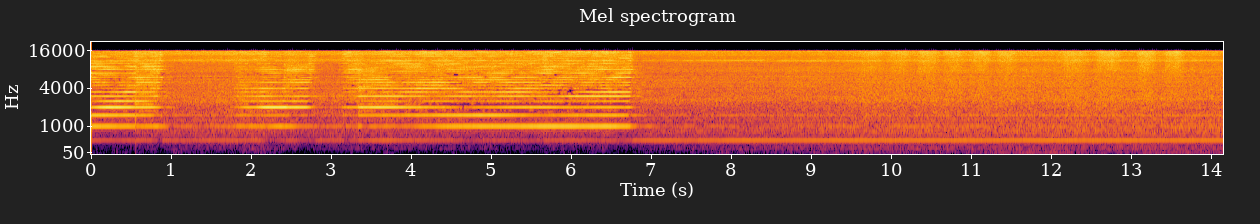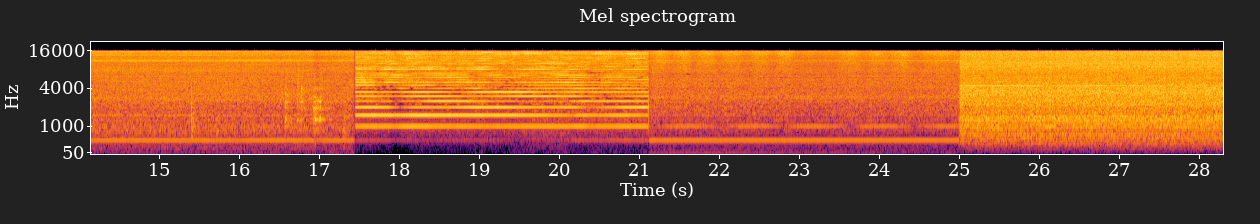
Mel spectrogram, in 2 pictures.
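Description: CNC router spindle whining at a steady high pitch, with a stack of overtones while it cuts into wood and a plainer whine in between. About 25 s in, a loud, even rushing noise of a table saw running takes over.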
